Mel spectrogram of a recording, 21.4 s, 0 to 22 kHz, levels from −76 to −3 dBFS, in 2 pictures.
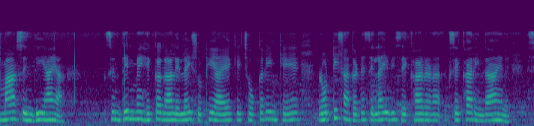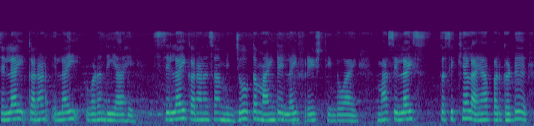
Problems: constant background noise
